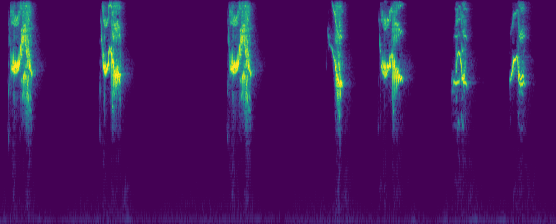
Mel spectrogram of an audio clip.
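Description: White-shouldered Starling giving seven short, harsh, scratchy high calls at uneven intervals over about seven seconds, with a faint low hum behind.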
